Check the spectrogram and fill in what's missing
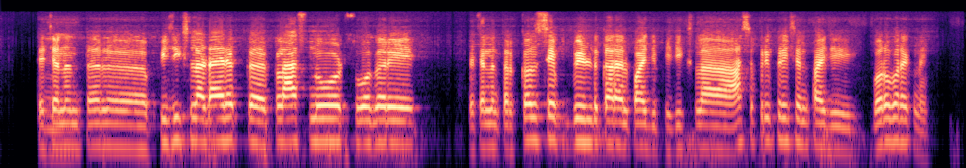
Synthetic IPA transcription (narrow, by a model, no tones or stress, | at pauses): t̪jat͡ɕjanənt̪əɾfid͡ʑikslaɖajɾek̚ʈklasnoʈsʋəɡəɾe | t̪jat͡ɕanənt̪əɾkənsep̚ʈ̚bilɖkəɾajlpaɦd͡ʑiːfid͡ʑikslaəsəpɾipɾeɕənpaɦid͡ʑibəɾobəɾeknaɦi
